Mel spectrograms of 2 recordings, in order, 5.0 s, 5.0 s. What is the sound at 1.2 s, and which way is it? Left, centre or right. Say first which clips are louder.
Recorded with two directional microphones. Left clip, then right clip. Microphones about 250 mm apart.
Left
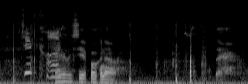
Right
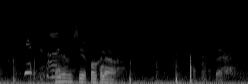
Speech: left 6 dB; centre.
